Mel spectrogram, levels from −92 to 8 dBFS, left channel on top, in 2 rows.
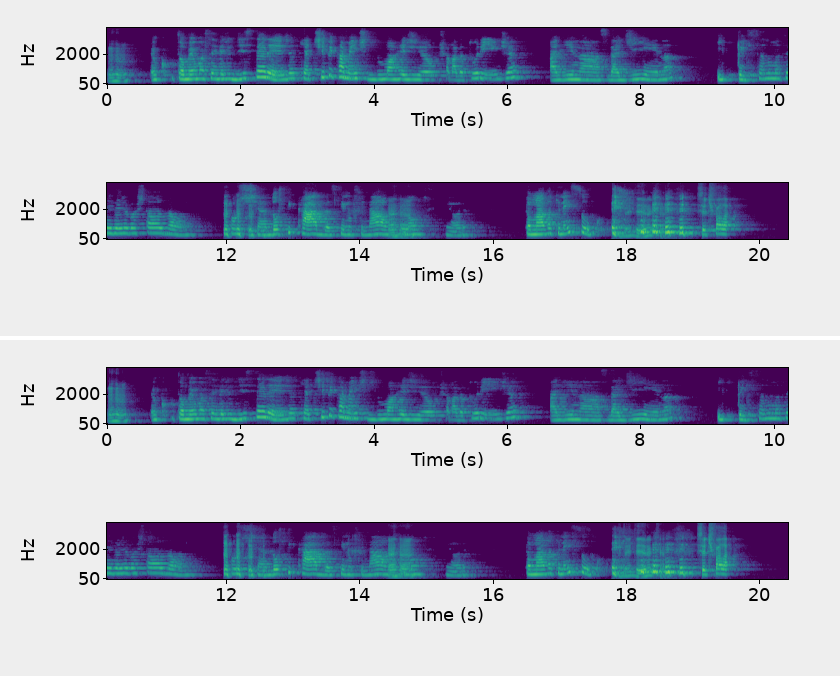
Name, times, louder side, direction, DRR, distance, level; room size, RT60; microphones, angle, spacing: voice 1, 0.0-0.3 12.0-12.4 14.4-14.8 18.0-18.4 19.1-19.5, right 2 dB, 35° right, 8 dB, 1.1 m, -31 dB
voice 2, 0.7-6.2 6.6-8.5 9.2-11.5 12.1-12.2 12.5-14.9 15.3-15.7 16.5-17.5 17.8-19.0, left 2 dB, 85° left, 4 dB, 2.1 m, -30 dB
26.0 x 22.0 x 2.5 m, 0.71 s
head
